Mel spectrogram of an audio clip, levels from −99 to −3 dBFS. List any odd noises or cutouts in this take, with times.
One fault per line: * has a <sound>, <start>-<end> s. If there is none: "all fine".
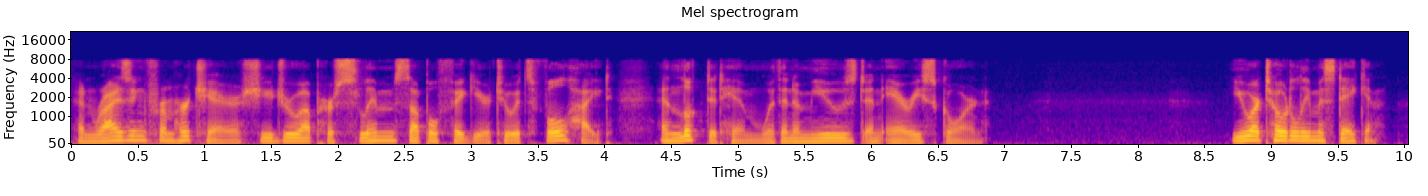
all fine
